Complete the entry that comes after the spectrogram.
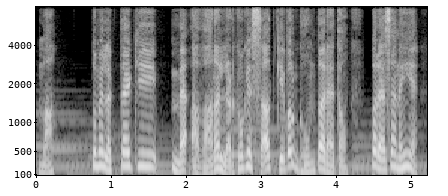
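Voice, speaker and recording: A man's voice: high voice, sing-song, normal speed, soft background music. A man voicing a young jobless village son, pleading and defensive, in a cartoon moral story. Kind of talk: Hindi animated moral story dialogue.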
